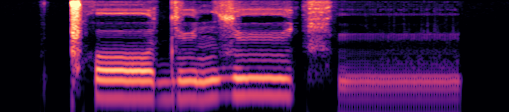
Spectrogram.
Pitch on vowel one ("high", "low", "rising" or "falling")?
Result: high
